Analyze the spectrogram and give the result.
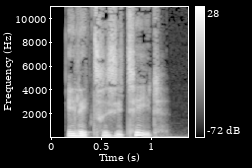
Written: elektricitet

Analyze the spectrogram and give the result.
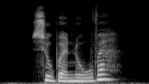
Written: supernova

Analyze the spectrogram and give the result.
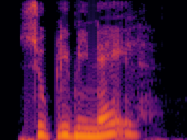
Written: SUBLIMINALT

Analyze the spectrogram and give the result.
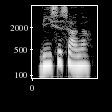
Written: visesanger

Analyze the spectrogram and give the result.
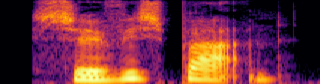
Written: servicebarn

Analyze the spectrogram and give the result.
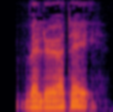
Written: valørdag

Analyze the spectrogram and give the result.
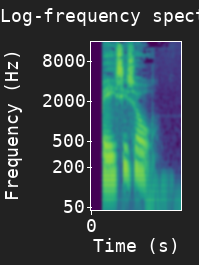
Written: basisår

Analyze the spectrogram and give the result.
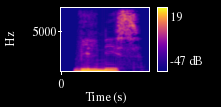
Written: vildnis

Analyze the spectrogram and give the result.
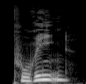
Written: purin

